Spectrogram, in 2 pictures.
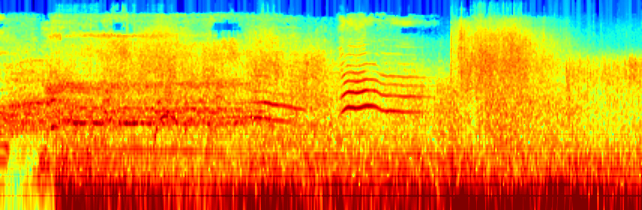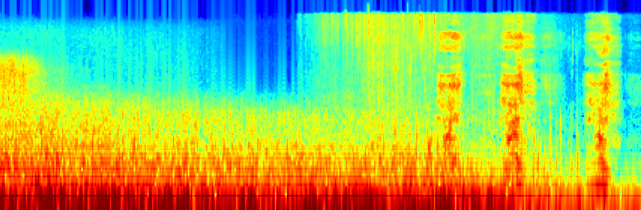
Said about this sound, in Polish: Skończę to z wielkim wybuchem, czy coś w tym stylu.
